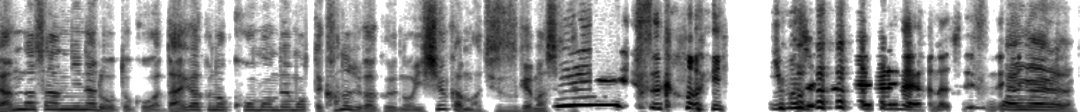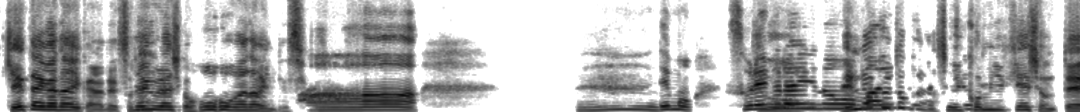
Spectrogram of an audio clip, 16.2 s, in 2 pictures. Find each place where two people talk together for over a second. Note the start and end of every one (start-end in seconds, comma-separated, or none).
13.7-15.5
